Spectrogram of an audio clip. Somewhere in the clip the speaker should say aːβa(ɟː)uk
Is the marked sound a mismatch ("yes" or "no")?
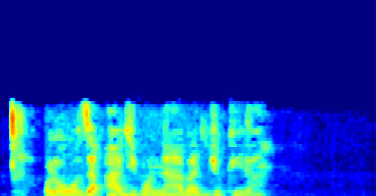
no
